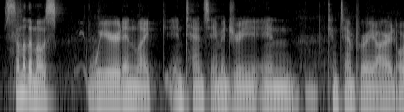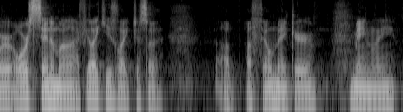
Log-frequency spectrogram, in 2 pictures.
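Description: A man's voice: fairly low pitch, fairly even intonation, moderate pace, vocal fry. A man co-hosting a podcast, chatting casually in a thoughtful, hesitant way. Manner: thoughtful, hesitant, trailing phrasing. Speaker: podcast co-host. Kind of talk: casual chat.

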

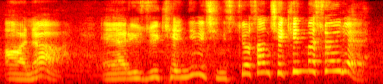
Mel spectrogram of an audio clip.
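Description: A man voicing an elderly male hobbit who is possessive and touchy, with shrill outbursts and covetous whispers. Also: expressive, brisk, darkish tone, a little hiss or hum, natural voice. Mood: defiant.

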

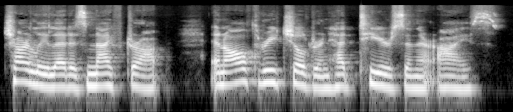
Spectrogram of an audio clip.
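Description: Female audiobook narrator, low register, slow and measured reading of children's fantasy. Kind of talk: scripted fantasy story narration.

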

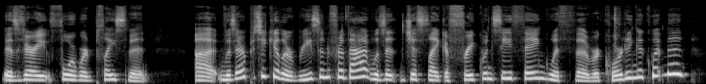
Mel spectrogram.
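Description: A woman interviews casually as a podcast host. Her voice is fairly high and very animated, with lots of melodic movement, and the sound is dry. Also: brisk, no echo.

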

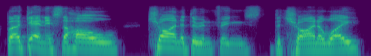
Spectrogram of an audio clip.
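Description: A man's voice: a little high, fairly even intonation, moderate pace, a bit bright, dry recording, studio quality. A young British man in casual podcast chat as co-host, informal and acting out imagined exchanges. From United Kingdom.

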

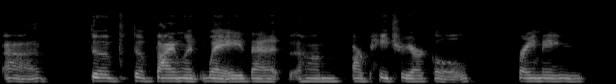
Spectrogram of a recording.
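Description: A woman working in theatre answers interview questions reflectively, in a deliberate, halting way with pauses mid-phrase. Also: rumbling low, level tone, a bit bright. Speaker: theatre artist being interviewed.

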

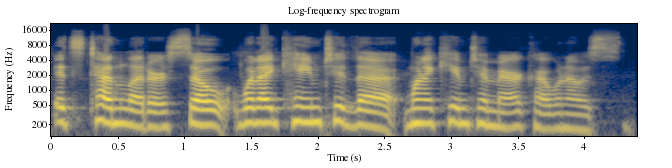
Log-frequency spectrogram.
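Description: A woman's voice: medium pitch, fairly even intonation, moderate pace, clear, resonant tone. A woman whose first language is Icelandic, a guest on a casual podcast, chatty and upbeat. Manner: chatty, upbeat, laughs easily.

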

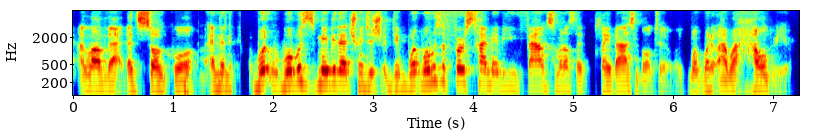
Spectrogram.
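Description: Very fast-talking eager podcast host man. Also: on the high side. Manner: eager, rambling questions full of fillers. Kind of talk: casual interview.

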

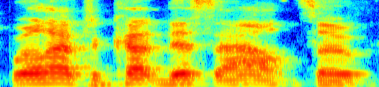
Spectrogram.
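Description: A man's voice: a little high, unhurried, a bit bright. A man hosting a podcast as a casual chat, effusive and joking, often repeating his phrases. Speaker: podcast host.

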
